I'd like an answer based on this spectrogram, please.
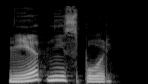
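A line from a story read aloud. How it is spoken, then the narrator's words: Gentle objection. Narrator (Russian): мягко возразил Иван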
